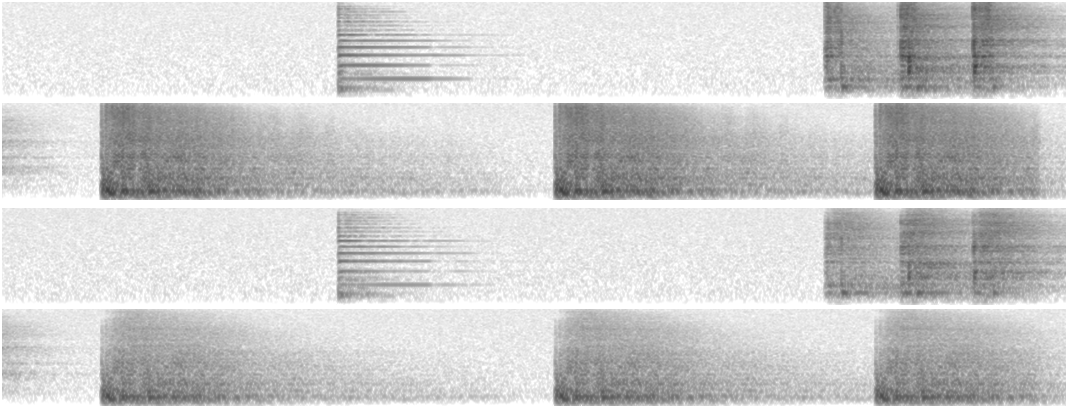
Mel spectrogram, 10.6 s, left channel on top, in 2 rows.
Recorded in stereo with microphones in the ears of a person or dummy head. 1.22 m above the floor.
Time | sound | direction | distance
1.7 | a guitar | 30° left (ahead or behind) | 1.1 m
4.1 | chopping | 55° left (ahead or behind) | 1.1 m
5.8 | an explosion | 75° left (ahead or behind) | 0.6 m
